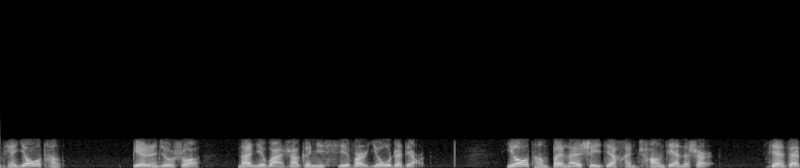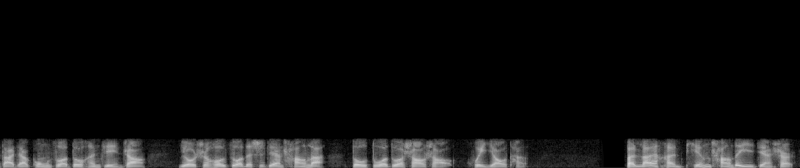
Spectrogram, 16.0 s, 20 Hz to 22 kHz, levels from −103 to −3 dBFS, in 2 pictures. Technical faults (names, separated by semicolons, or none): bit error spike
